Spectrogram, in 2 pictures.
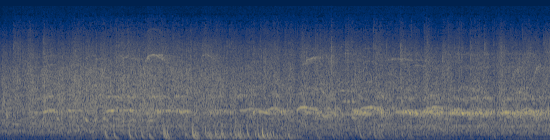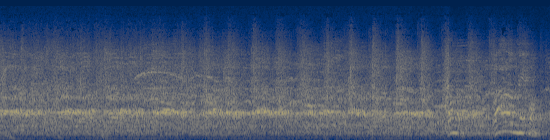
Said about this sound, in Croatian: Kako vidim, molim vas, ovdje aplauz, ovaj aplauz.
